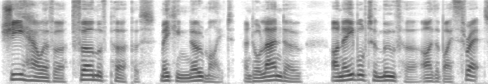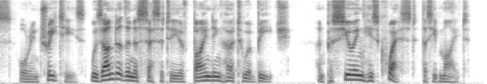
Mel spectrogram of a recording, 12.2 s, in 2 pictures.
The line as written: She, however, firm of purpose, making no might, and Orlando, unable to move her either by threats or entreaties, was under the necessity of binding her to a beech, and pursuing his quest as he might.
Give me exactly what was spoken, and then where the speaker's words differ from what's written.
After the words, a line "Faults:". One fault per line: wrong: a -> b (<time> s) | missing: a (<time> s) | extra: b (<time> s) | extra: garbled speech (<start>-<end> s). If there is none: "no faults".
She, however, firm of purpose, making no might, and Orlando, unable to move her either by threats or entreaties, was under the necessity of binding her to a beech, and pursuing his quest as he might.
Faults:
no faults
